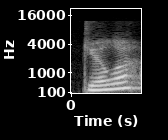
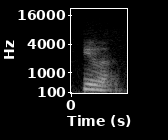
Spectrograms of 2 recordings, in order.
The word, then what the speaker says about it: Gila: Um, is there any hope to restore water flow to other rivers such as the Gilla? I think I'm pronouncing that correctly. Ga Gila.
